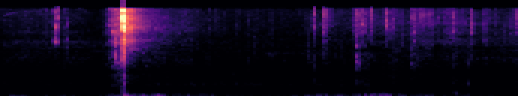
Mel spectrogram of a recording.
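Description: Footsteps rustling through dry bamboo leaf litter, with one sharp snap about half a second in, the loudest sound.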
